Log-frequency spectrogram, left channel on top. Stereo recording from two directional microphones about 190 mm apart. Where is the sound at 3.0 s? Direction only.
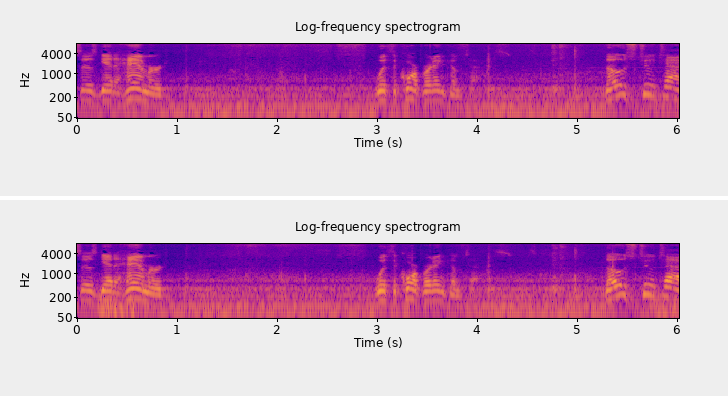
45° left (ahead or behind).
